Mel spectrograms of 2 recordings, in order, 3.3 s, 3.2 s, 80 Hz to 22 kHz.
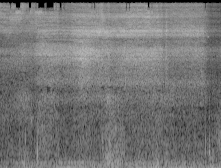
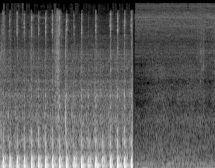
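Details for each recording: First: Grom-clone 125cc-class mini motorcycle, engine off in the garage after a ride: steady sharp hiss as air escapes a punctured tyre that is beyond repair and needs replacing. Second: Honda Grom clone, cold start with new CDI and ignition coil, warming up: steady single-cylinder thumping at about three beats a second, even and clean before it stops; normal idle.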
